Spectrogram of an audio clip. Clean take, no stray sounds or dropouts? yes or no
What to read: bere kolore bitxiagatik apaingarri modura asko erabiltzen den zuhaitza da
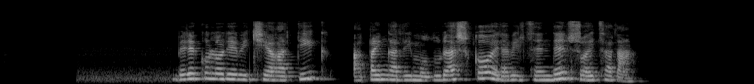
yes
